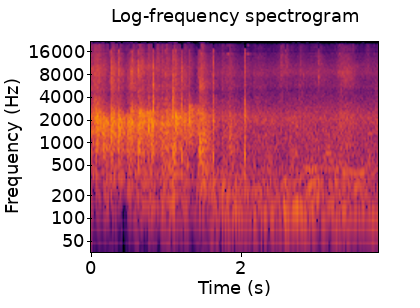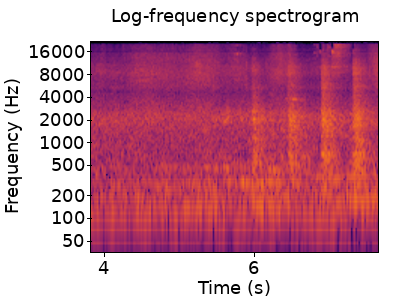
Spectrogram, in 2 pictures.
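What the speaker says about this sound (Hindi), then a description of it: "एक बार जोरदार ताली शैलेश तिवारी के लिए" An audience claps for comedian Shailesh Tiwari at a stand-up and shayari show. The applause is loudest at the start, then thins to scattered claps over a steady crowd murmur.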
